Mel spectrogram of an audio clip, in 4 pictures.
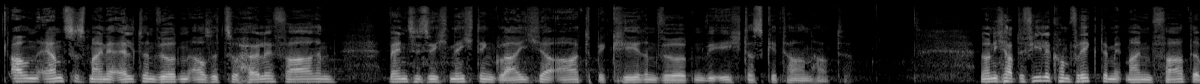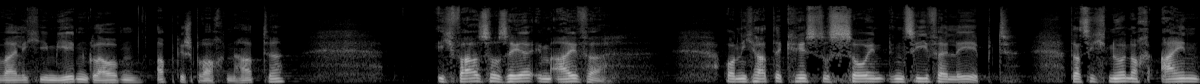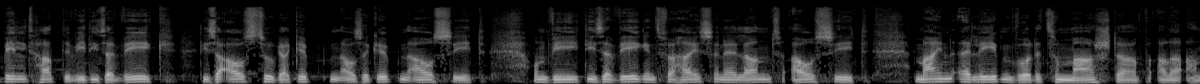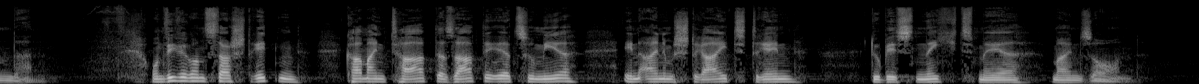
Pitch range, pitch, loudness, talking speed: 110-135 Hz, 120 Hz, -26 LUFS, 135 wpm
